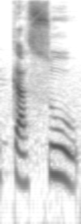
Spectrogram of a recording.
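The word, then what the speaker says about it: Cazzu: Esto es de Kazoo, otra de las mayores representantes del trap. Le llaman la reina del trap algunos. Kazoo se escribe C-A-Z-Z-U y esto se llama Kila. – Doble Z.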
